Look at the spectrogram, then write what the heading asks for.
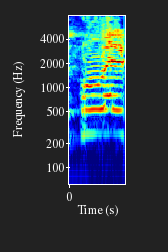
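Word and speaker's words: cruel: ही वॉज अ क्रूल robber, he वॉज वह था, यानी एक क्रूल से क्रूएल भी पढ़ते हैं, क्रूल एक्चुअल प्रोनाउंसिएशन, क्रूल यानी होता है क्रूर, निर्दयी, ठीक है, बेरहम, उसे क्रूर बोलते हैं, क्रूल।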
